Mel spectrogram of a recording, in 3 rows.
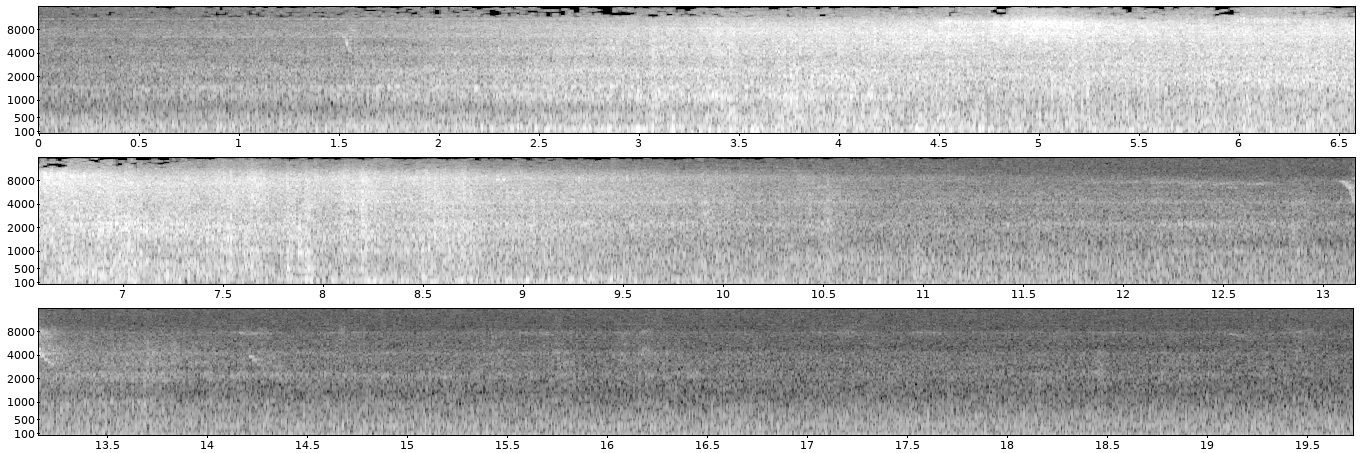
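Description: NIR 3000 Class diesel multiple unit passing through at speed, its engine and wheels on the rails loudest a few seconds in, then fading steadily as it draws away. A steady low hum runs underneath.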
